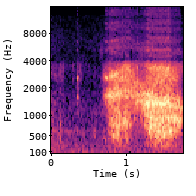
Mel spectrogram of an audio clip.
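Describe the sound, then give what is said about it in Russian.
A person imitates a camel with one harsh, breathy, hissing snort lasting about a second, fairly loud, after a brief quiet moment with no talking. “Так, тебе нужно повторить звук верблюда.”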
